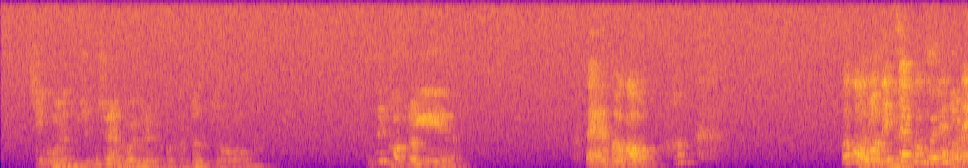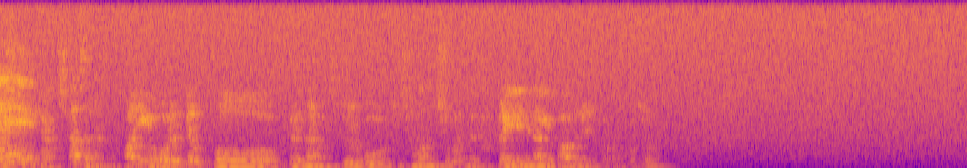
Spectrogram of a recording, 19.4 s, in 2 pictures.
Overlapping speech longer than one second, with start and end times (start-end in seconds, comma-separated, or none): 8.5-10.1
